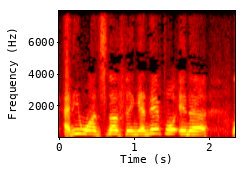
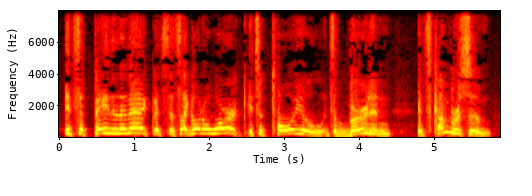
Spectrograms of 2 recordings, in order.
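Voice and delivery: higher, whiny complaint about the chores of the Seder; scornful son; 6 semitones higher than usual. Retold or imitated. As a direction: whine it like a put-upon kid who thinks it's a burden. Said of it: "So you see already his attitude".

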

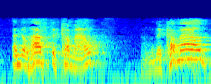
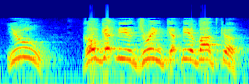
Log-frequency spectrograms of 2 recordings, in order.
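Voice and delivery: raised, higher voice ordering a servant about; bossy shout at an underling; barked order; 6 semitones higher, 5 dB louder than usual. Retold or imitated. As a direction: snap out a loud, imperious command. General orders Napoleon around.

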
